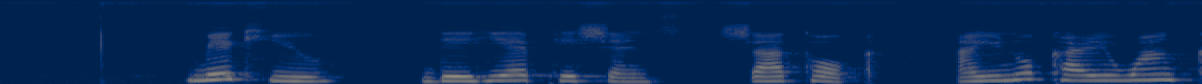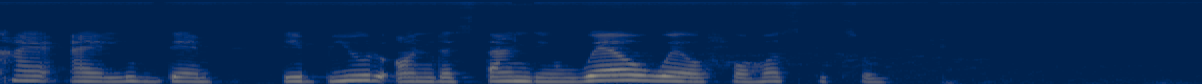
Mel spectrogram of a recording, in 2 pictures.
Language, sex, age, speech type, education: Nigerian Pidgin, female, 15-29, spontaneous, tertiary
